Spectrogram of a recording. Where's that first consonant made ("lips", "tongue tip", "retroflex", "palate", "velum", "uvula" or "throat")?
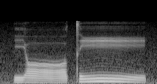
palate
